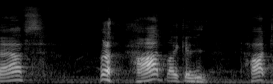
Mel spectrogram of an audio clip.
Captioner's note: laughs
